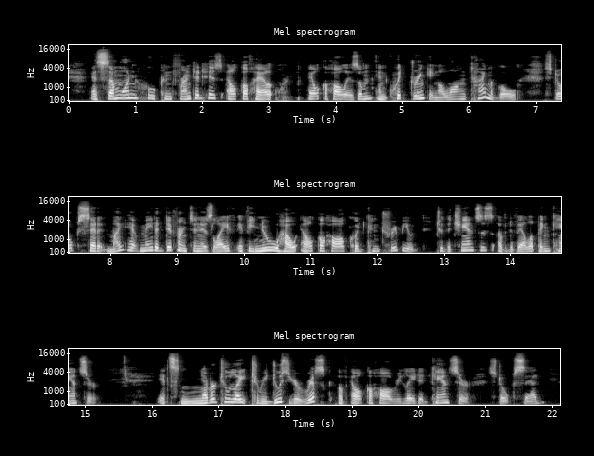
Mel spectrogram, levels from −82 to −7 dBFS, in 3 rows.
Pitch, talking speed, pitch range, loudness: 180 Hz, 140 wpm, 165-215 Hz, -21 LUFS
